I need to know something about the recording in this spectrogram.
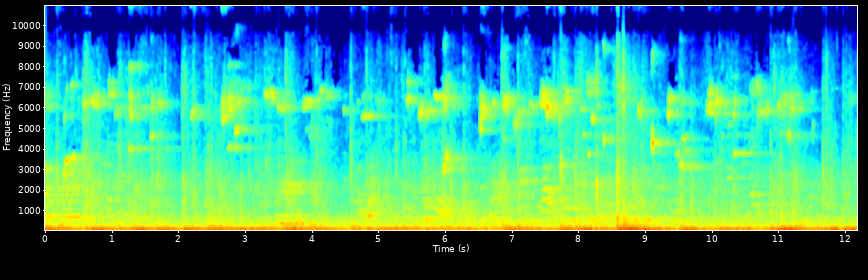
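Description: Basketball shoes squeak sharply on a wooden court in a large echoing gym.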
